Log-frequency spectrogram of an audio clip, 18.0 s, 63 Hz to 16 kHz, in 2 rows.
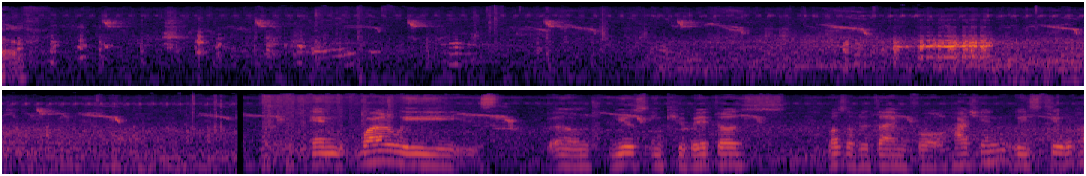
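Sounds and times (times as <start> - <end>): chicks peeping: 0.0 - 18.0
lower chicken call: 5.4 - 9.1.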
